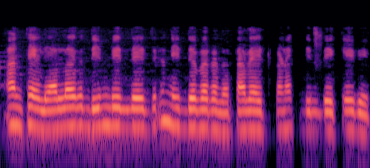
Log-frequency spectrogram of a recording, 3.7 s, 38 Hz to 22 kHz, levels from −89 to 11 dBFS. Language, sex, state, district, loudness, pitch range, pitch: Kannada, female, Karnataka, Shimoga, -20 LUFS, 165-190 Hz, 175 Hz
